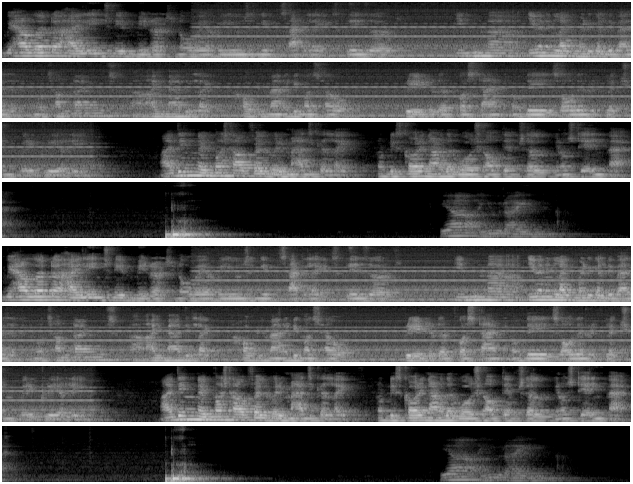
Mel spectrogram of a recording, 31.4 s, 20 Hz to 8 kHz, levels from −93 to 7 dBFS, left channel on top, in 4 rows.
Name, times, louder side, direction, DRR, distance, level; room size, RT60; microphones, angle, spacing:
voice 1, 0.0-4.9 5.6-10.5 10.8-12.2 12.9-16.8 17.7-20.1 20.4-23.6 25.6-26.0, right 1 dB, 50° right, 1.4 m, -27 dB
sound 1, 2.4-16.9, right 1 dB, 10° right, 3.0 m, -39 dB
voice 2, 29.1-30.5, left 1 dB, 70° left, 3.0 m, -43 dB
23.0 x 13.0 x 2.3 m
head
